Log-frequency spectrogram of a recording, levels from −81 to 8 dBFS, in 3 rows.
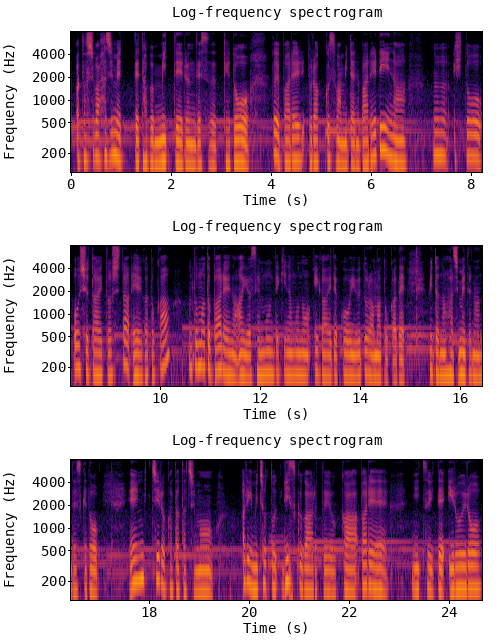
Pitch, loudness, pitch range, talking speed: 150 Hz, -24 LUFS, 140-170 Hz, 305 characters per minute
